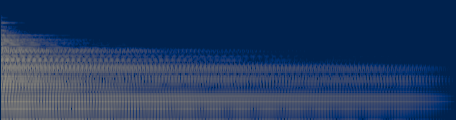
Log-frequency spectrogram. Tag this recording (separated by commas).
Musical instrument, Keyboard (musical), Music, Piano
